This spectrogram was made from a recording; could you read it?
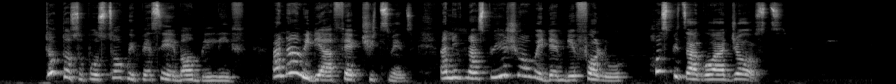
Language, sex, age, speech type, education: Nigerian Pidgin, female, 15-29, spontaneous, tertiary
